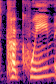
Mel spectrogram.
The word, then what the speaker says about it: cuckquean: So it's, yeah, it's cuck queen.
